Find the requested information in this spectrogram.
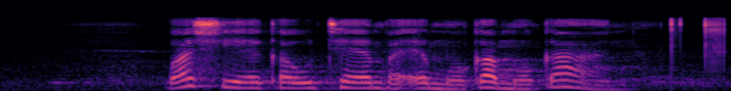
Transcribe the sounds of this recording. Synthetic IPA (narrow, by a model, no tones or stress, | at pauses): waʃijɛkʼautʰɛmbʱaʔɛm̤ɔkʼamɔkʼaːna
